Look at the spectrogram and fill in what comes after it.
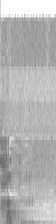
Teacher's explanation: the nasal undergoes assimilation to the same place of articulation as the preceding plosive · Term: syllabic nasal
